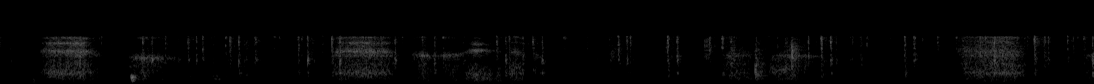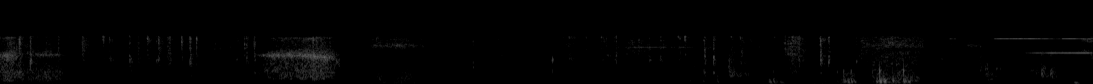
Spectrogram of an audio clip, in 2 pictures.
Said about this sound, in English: just while I'm typing up the notes.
